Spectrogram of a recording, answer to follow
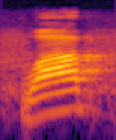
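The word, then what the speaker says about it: warp: ওয়াপ আরের উচ্চারণটা হবে না, ওয়াপ শব্দের অর্থ হচ্ছে দমড়ানো।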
